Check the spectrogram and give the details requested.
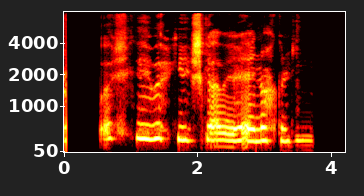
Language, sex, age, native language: Icelandic, male, 12, Icelandic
